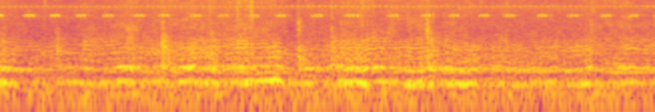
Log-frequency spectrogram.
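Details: Swarm of busy bees at a local bee box, giving a continuous low wavering drone with layered overtones, several brief crackles, and a thin high pulsed beeping repeated at a regular pace in the background.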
